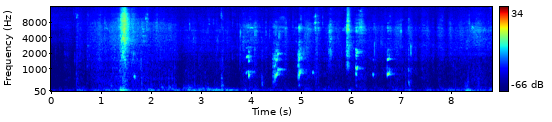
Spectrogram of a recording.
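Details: Rottweiler puppies, a litter of ten at 24 days old, beginning to play with littermates; a run of short, high yips and whimpers comes roughly every half second in the second half over steady low rumbling movement noise.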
